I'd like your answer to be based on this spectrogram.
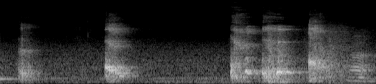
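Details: A young child, sleepy but singing, gives a few short coughs run together with the singing; cough.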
